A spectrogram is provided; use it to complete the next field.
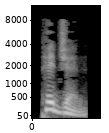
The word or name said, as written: pigeon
